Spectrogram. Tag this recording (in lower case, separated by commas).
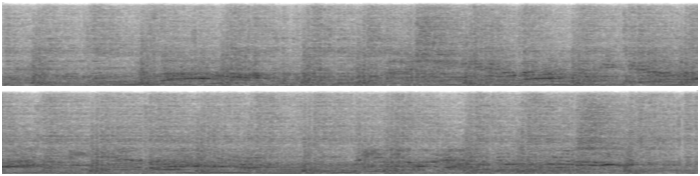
music, rock and roll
